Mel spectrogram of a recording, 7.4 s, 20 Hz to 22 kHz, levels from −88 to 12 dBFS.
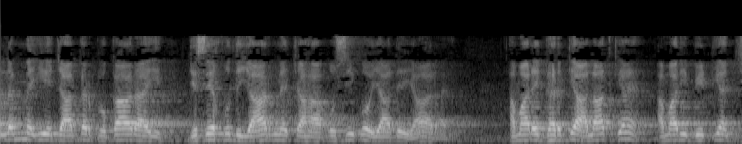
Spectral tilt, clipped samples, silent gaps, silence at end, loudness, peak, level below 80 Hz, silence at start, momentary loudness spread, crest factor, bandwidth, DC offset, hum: -4.5 dB/octave; under 0.1%; none; 0 s; -22 LUFS; -4 dBFS; -74 dBFS; 0 s; 8 LU; 18 dB; 8 kHz; under 0.1%; none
